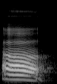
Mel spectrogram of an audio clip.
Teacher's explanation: हिंदी में अ स्वर केंद्रित स्वर होता है जिसके उच्चारण में जीभ का मध्य का भाग थोड़ा सा ऊपर की तरफ उठता है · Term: मध्य स्वर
